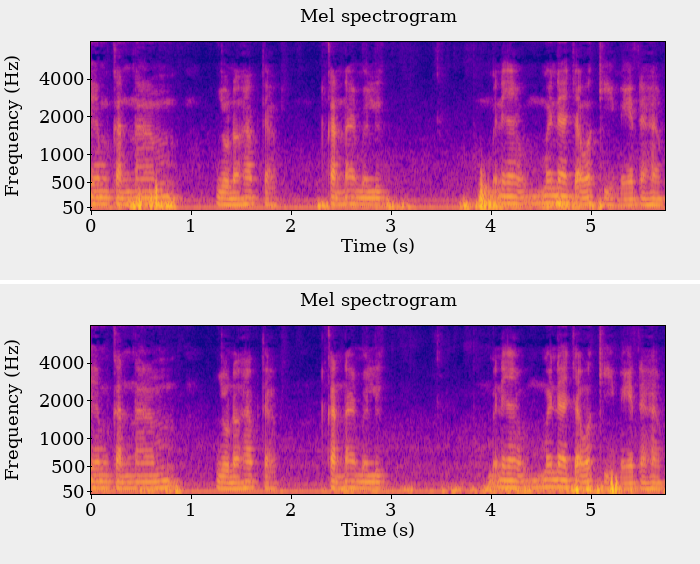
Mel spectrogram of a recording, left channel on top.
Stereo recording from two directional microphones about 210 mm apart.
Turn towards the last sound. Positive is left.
turn(degrees=0)  # may be behind; listen again after turning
